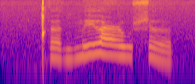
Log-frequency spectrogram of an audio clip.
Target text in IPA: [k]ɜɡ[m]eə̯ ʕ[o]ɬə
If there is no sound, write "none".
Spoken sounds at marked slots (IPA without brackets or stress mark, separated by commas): ǃ, m, u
